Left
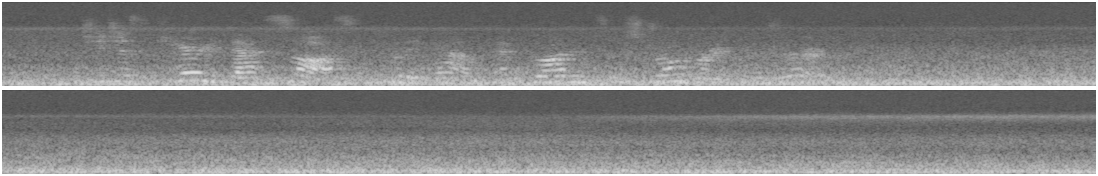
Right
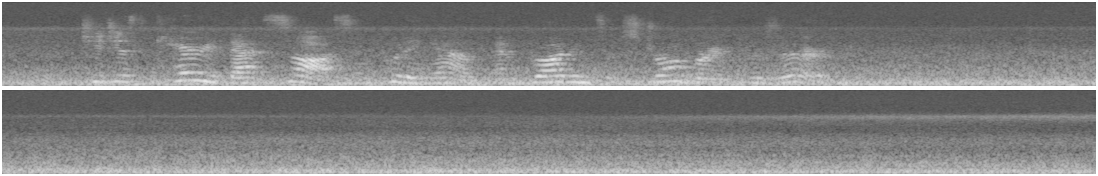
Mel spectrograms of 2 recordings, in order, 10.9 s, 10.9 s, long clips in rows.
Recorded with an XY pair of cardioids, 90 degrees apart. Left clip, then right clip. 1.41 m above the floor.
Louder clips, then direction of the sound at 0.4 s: Right 6 dB; 65° right.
